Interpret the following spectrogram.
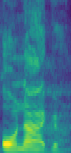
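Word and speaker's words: ענג: The word translated as delight is a Hebrew word, and it's pronounced onag.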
